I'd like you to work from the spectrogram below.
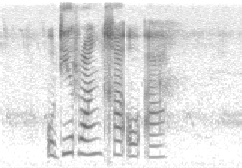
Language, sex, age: Tswana, female, 20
